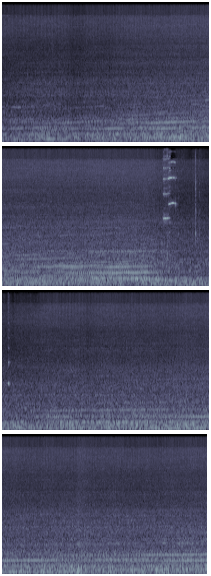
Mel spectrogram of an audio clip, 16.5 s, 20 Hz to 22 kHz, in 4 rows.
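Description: A 1959 Chevrolet Apache pickup cruising along the interstate, its steady engine drone and road roar holding constant throughout, with a brief high squeak cutting through about halfway.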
